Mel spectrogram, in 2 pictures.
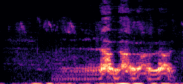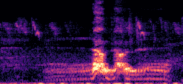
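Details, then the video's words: Large guardian dog barking: two bouts of deep, harsh barks, each a quick burst of two or three loud woofs, separated by a few seconds of quieter background. "Large Guardian Dog Barking Several Times"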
